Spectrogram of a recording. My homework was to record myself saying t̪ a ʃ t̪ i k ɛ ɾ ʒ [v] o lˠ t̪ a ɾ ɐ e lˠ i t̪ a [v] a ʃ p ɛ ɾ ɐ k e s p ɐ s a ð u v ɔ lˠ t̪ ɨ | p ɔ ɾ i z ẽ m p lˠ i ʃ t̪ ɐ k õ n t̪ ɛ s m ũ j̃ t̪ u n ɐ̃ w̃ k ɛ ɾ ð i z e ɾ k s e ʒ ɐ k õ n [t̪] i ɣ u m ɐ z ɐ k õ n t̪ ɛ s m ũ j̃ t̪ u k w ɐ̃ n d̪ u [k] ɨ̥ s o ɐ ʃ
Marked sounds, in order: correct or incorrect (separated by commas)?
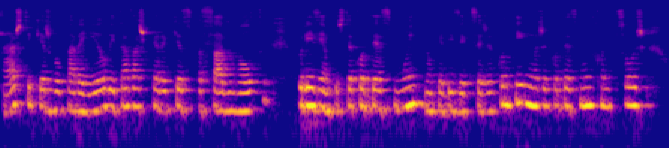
correct, incorrect, correct, incorrect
